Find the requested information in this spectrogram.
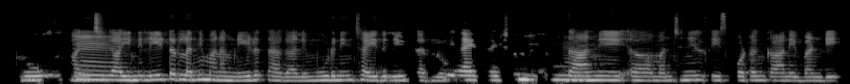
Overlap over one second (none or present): none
